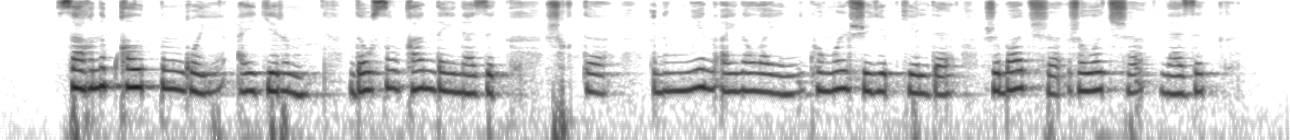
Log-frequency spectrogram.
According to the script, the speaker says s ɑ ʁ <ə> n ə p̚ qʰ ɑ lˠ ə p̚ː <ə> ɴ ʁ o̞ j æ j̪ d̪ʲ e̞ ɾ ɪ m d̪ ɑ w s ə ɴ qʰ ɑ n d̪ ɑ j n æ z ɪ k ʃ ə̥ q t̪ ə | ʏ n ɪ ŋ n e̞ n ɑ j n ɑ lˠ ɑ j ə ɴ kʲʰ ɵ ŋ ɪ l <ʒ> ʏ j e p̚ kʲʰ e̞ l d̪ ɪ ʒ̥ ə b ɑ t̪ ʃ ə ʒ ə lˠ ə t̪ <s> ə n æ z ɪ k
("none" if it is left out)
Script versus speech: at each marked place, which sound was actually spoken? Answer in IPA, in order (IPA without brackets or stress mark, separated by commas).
ə, ə, ʒ, ʃ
